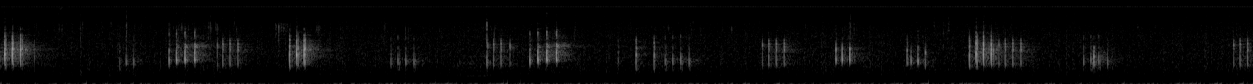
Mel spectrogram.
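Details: Forest green tree frogs, males and females, at night on a spindletree branch over a marshy mountain pond while whipping up a foam nest to spawn; short pulsed, rattling croaks in bursts roughly every half second to second, fairly regular, over quiet background.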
